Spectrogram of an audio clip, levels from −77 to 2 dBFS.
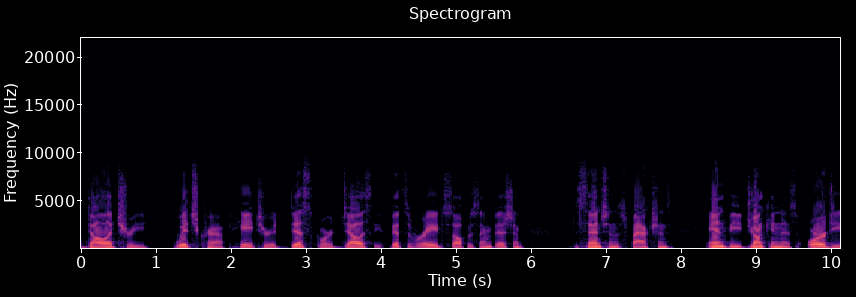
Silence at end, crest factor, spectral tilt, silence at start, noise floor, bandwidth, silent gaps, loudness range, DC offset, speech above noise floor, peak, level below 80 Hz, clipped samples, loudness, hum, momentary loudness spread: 0 s; 14 dB; -7 dB/octave; 0 s; -70 dBFS; 9.4 kHz; none; 4 LU; under 0.1%; 41 dB; -16 dBFS; -66 dBFS; under 0.1%; -30 LUFS; none; 12 LU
